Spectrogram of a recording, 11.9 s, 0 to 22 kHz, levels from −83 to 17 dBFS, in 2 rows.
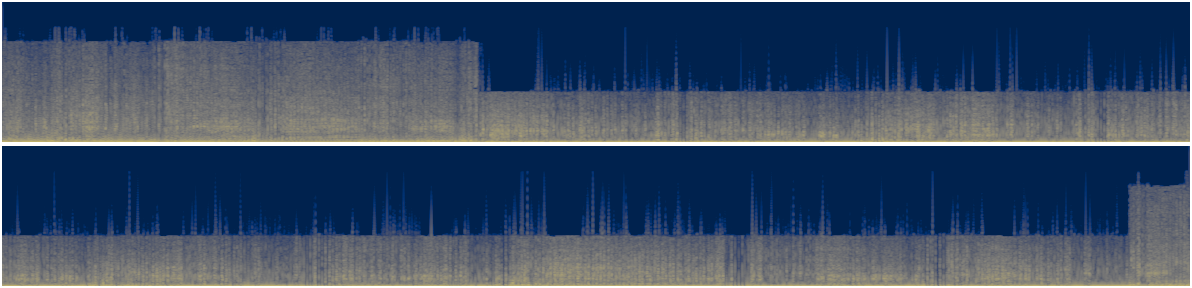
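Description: From 2.38 s to 11.58 s a section at the wrong speed runs at half its proper rate, so everything in it lasts twice as long and drops in pitch by about ten semitones. Timing and pitch move together, giving the sound a slow, deep, dragged character that snaps in at 2.38 s and ends at 11.58 s. The likely cause is the passage being played against the wrong clock during editing or playback.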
